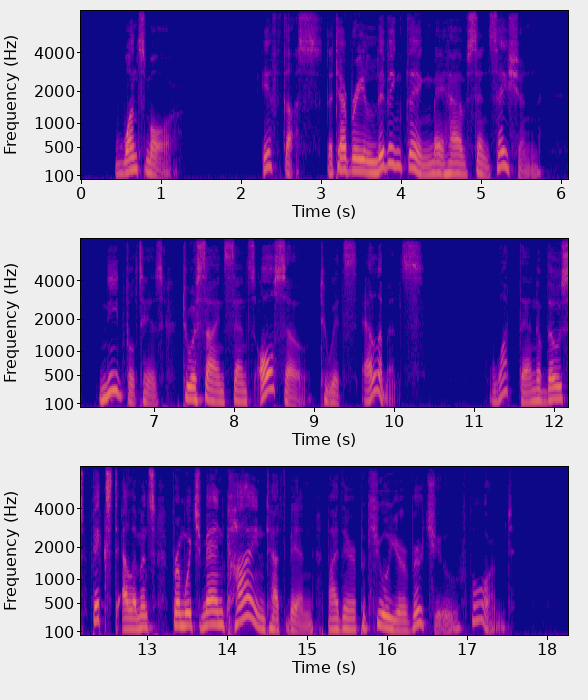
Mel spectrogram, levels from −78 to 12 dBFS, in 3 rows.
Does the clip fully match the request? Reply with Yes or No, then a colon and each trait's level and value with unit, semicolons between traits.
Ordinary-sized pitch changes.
No: wide, 5.7 semitones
